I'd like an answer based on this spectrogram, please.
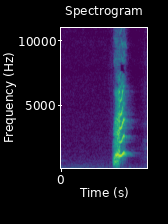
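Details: A female Chihuahua puppy that rarely barks gives a single sharp, high yap at geese she hears on the lake outside.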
